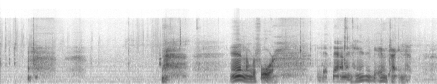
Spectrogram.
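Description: A screwdriver scrapes and clicks against a plastic outlet.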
